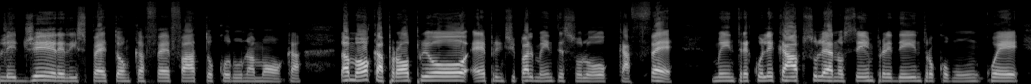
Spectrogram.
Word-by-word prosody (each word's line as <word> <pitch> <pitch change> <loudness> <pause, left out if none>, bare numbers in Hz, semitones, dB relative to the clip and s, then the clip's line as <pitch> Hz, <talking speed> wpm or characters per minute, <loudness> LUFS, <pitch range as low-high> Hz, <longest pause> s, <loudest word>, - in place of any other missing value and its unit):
leggere 175 +1 +2
rispetto 160 0 -2
a - - +1
un 155 - -6
caffè 155 +1 -3
fatto 155 0 -1
con 155 -1 -8
una 150 -1 -7
moka. 140 -2 -5 0.4
La 195 - +6
moka, 195 +2 +5
proprio, 185 +1 +3
è 165 +2 +1
principalmente 165 -1 -5
solo 150 -2 -6
caffè, - - +2 0.4
mentre 165 0 -2
quelle 180 +1 -1
capsule 180 +1 +3
hanno 165 -1 +4
sempre 170 +1 -3
dentro 165 0 -4
comunque, 155 +1 -2
165 Hz, 135 wpm, -22 LUFS, 155-175 Hz, 0.4 s, La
